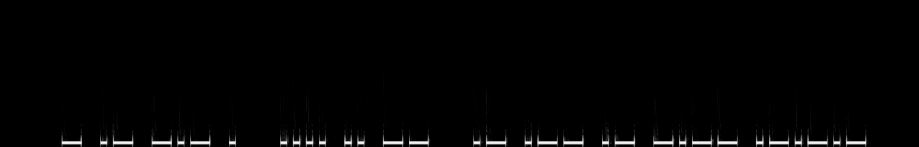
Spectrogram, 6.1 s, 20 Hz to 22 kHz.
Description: Morse code, heard as a keyed tone, about 28 wpm, 700 Hz. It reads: TAKE HIM AWAY.
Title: Sentences from Top 600 Words 28wpm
